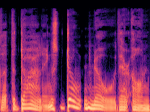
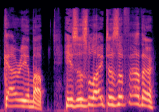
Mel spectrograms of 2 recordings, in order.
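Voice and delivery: high-pitched mock concern with laughter; hammed-up pity from a jeering old gentleman; pitiless teasing; 11 semitones higher than usual. A narrator's reading. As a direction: make a merciless show of fussing over him. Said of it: "continued the pitiless old gentleman".

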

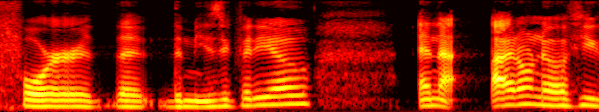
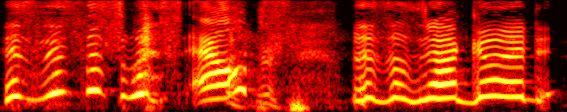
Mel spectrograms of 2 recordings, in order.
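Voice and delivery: high, slow, worried; laughing through baffled worry; 13 semitones higher than usual. Retold or imitated. Quoting drummer confused.

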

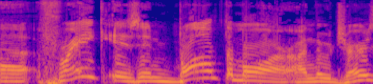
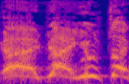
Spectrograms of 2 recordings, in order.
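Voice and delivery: high jeering hey, you suck; mock taunt. Fan heckling rival fans in a high taunting voice. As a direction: razz the other fans with a high jeer.

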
